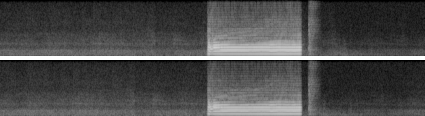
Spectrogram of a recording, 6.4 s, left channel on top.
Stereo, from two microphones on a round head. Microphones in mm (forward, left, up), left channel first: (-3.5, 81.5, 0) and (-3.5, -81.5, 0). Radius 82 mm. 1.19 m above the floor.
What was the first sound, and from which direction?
A trumpet, 20° left (ahead or behind).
